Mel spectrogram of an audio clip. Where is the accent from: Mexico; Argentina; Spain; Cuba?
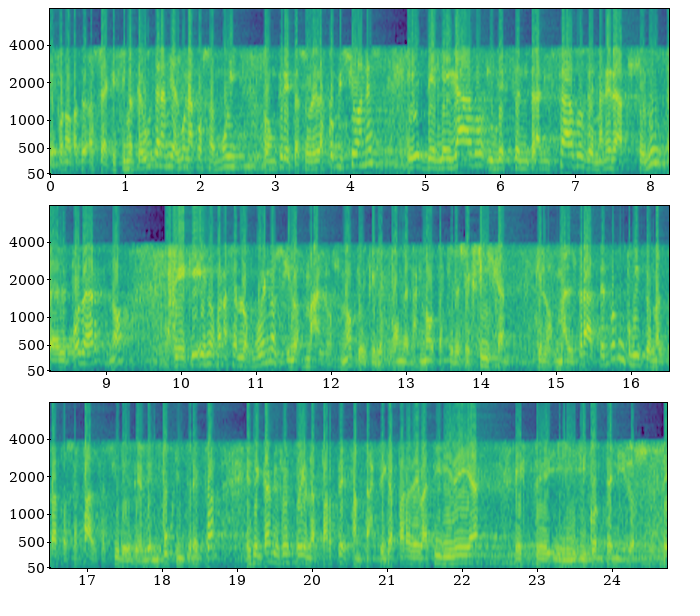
Argentina; Córdoba; born there; de origen, nací en Córdoba, así después no viví nunca, pero en fin, de origen cordobés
